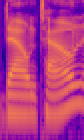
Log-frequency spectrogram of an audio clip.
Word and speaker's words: downtown: Second form of downtown, you can emphasize either syllable.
